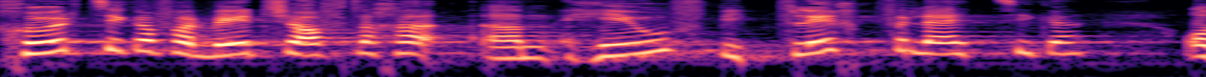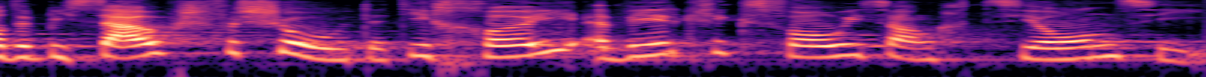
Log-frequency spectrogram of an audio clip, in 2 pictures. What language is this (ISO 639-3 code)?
gsw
